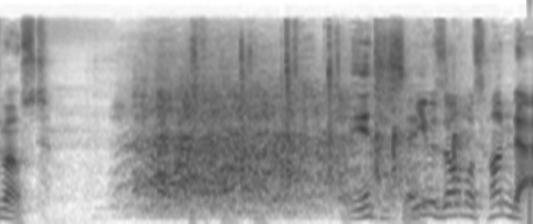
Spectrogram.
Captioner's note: laughter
